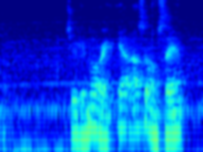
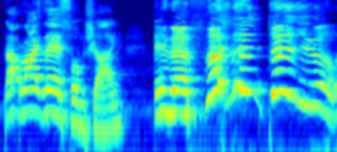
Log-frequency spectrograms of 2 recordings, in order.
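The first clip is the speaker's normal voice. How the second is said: excited shout; 11 semitones higher, 14 dB louder, much slower than usual. Acted. Gushing mock awe at photo.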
